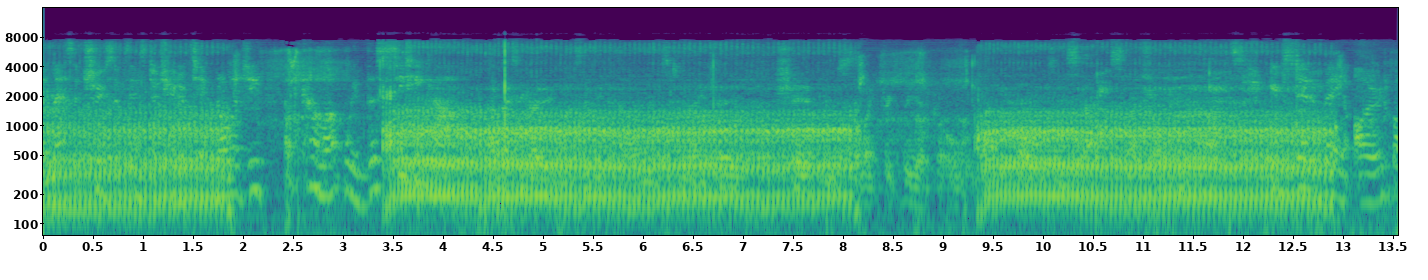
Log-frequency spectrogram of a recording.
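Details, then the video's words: Camera-shy Maltese-Shih Tzu puppy growling at the camera in a crazy long growl: steady low rumbling stretches lasting several seconds, broken by short pauses for breath. "crazy long growL"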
